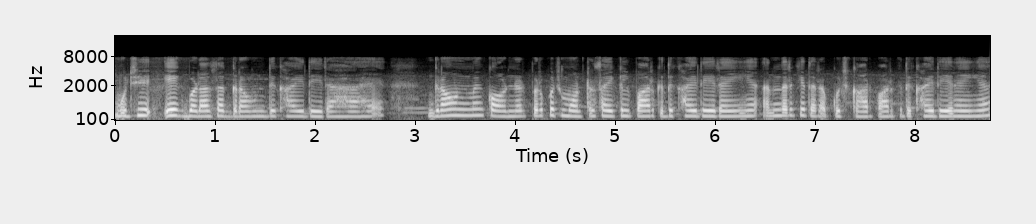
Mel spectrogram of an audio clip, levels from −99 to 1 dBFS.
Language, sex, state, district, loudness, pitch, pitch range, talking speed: Hindi, female, Bihar, Jamui, -17 LUFS, 250 Hz, 245-265 Hz, 205 wpm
